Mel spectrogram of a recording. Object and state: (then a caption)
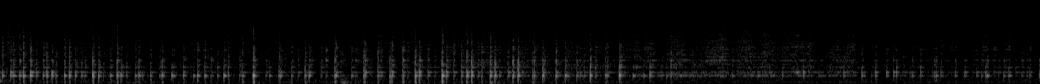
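Djembe hand drum. Fingertips of both hands tap rapidly on the pale skin head of a djembe, a hollow hand drum with a wooden shell. The result is a fast, continuous patter of light, dry taps, each decaying almost at once, with a hollow resonant tone around 410 Hz that stays steady for the whole clip.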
